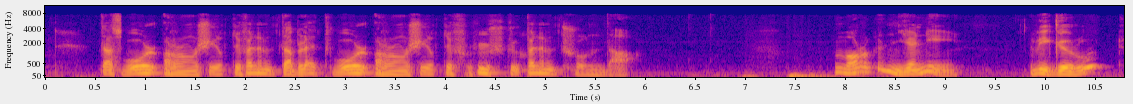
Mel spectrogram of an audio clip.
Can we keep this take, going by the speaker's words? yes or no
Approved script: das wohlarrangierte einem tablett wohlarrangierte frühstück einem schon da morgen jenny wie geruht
yes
